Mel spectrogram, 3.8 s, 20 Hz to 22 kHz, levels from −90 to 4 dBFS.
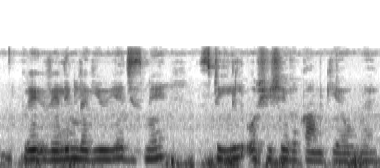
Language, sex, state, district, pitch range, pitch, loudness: Hindi, female, Haryana, Rohtak, 160-180 Hz, 175 Hz, -17 LUFS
